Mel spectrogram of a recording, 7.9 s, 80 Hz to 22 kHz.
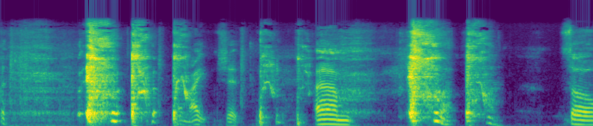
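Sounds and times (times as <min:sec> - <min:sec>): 
speech: 0:00.0 - 0:00.4, 0:01.1 - 0:06.7, 0:07.5 - 0:07.9
person coughing: 0:01.0 - 0:02.7, 0:03.5 - 0:04.4, 0:05.4 - 0:06.7.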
